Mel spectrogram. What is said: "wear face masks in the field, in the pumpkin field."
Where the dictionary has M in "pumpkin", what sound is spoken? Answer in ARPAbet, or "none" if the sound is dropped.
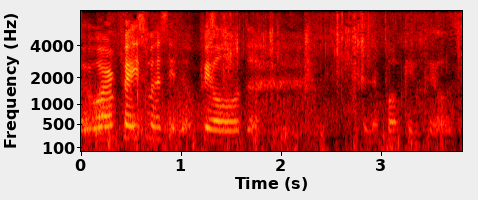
none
